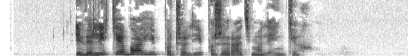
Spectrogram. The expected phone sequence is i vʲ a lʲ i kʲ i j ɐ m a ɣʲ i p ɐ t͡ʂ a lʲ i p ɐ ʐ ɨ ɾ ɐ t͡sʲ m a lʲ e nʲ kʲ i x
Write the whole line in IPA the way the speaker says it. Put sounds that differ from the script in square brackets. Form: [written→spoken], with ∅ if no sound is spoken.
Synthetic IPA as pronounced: i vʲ a lʲ i kʲ i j ɐ [m→b] a ɣʲ i p ɐ t͡ʂ a lʲ i p ɐ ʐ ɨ ɾ [ɐ→a] t͡sʲ m a lʲ e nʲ kʲ i x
